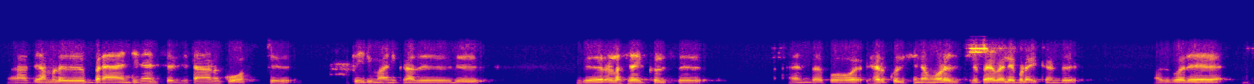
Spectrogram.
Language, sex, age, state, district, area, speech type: Malayalam, male, 18-30, Kerala, Palakkad, rural, conversation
